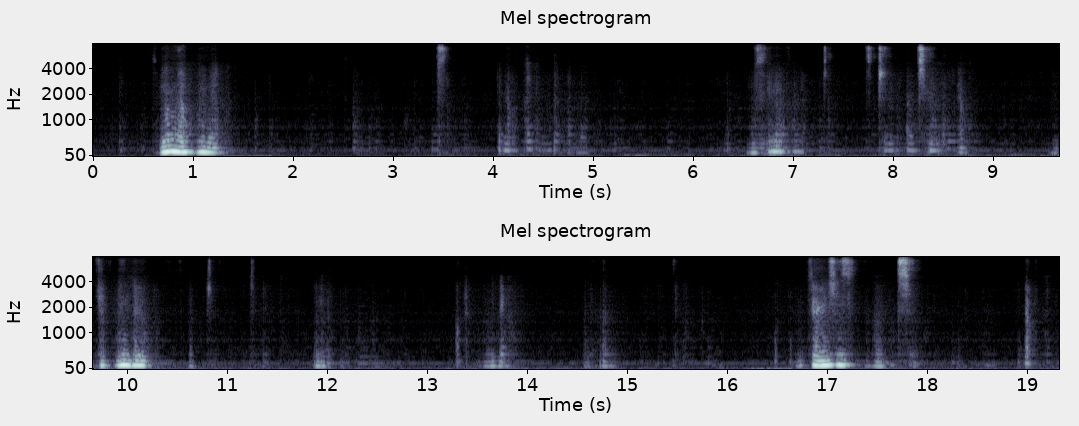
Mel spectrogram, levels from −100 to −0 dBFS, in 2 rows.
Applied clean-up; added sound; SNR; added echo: neural mask model DeepFilterNet 3.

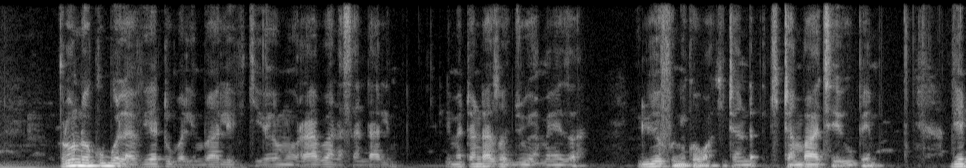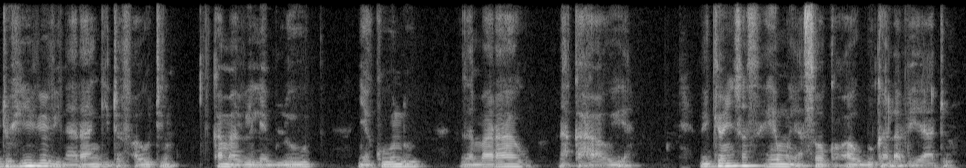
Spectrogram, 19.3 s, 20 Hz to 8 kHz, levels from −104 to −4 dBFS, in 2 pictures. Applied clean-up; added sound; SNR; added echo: none; none; none; none.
